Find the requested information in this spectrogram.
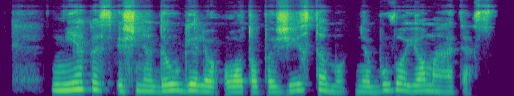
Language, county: Lithuanian, Klaipėda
